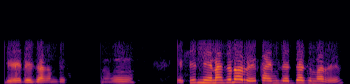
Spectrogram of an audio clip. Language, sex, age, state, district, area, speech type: Bodo, male, 45-60, Assam, Udalguri, rural, conversation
